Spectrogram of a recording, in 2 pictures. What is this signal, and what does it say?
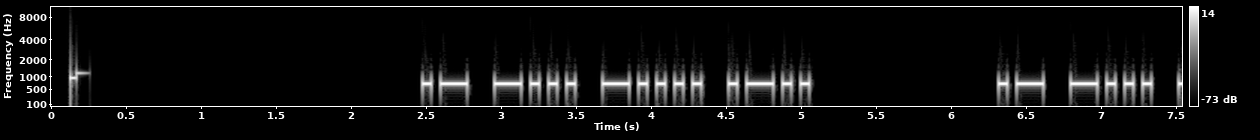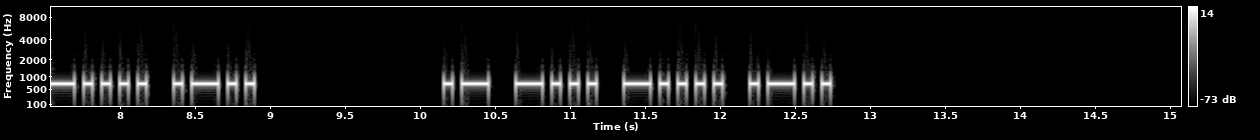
Morse code, heard as a keyed tone, about 20 wpm, 690 Hz. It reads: AB6L AB6L AB6L
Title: USA Call Signs - 4 Characters - Repeated 3x - 20wpm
